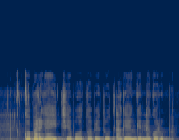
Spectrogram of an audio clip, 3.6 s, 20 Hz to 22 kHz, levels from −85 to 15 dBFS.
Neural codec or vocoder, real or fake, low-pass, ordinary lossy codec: none; real; 10.8 kHz; none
